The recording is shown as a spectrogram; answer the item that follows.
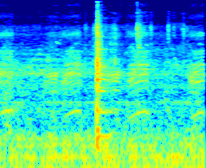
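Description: An animal's short rising-and-falling call, repeated about twice a second. A single sharp click or knock about halfway through is the loudest sound.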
